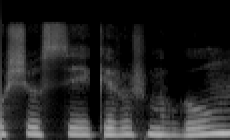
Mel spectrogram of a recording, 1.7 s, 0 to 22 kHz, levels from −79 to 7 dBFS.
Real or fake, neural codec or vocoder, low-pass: fake; codec, 24 kHz, 0.5 kbps, DualCodec; 10.8 kHz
